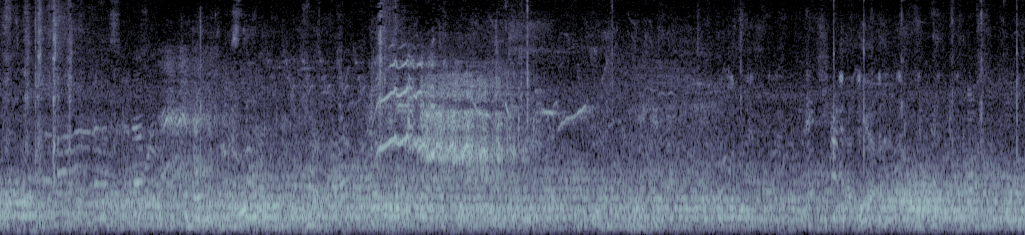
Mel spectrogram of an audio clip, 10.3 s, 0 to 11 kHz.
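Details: Young mare by Perigueux out of a Ginsberg–Cordial line, entry number 4 at the 2021 Sandbostel foal show, gives a quavering, falling whinny midway, over steady crowd chatter and occasional hoof clops.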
